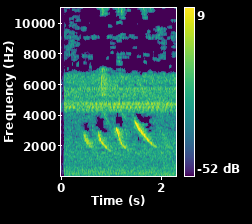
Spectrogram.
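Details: Green-winged saltator singing while mating: a few clear whistled notes sliding downward, getting longer and louder toward the end, over a steady high insect-like hiss.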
